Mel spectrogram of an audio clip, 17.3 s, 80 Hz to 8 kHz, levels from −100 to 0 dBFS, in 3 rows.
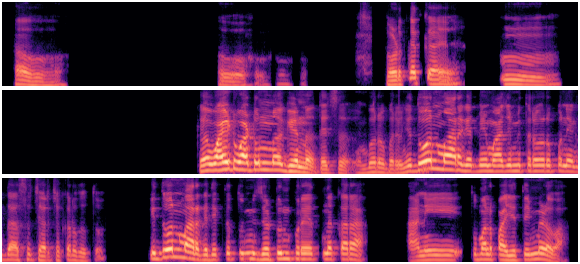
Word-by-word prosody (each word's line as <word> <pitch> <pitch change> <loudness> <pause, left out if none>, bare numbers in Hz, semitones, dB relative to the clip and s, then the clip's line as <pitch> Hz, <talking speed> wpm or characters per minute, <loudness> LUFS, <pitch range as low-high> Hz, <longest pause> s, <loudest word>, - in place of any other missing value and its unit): हो, - - -5
हो, 130 -1 -9
हो. 130 +3 -17 1.5
हो, 130 - -9 0.3
हो, - - -22
हो, 160 - -22 0.2
हो, - - -32 0.8
थोडक्यात 145 +7 -1
काय 160 - -2 0.6
हं. 150 -1 -7 2.1
किंवा 210 +3 +5
वाईट 245 +4 +9
वाटून 245 -1 +6
न 235 - +4
घेणं 185 -5 +3
त्याचं 130 0 -10
बरोबर 155 -3 -5
आहे. 135 - -6
म्हणजे 190 +4 -4
2 275 +4 +7
मार्ग 240 -4 +5
आहेत. 200 -1 -1
मी 200 - +1
माझ्या 195 0 0
मित्राबरोबर 200 -1 -3
पण 195 -1 -1
एकदा 180 -1 -4
असं 185 - -9
चर्चा 155 -2 -8
करत 160 - -8
होतो 135 0 -13
की 215 -2 -7
2 270 +1 +7
मार्ग 220 -6 +3
आहेत. 175 - -3
एक 175 +1 -11
तर - - -2
तुम्ही 200 0 -2
झटून 190 +2 0
प्रयत्न 195 -1 -2
करा 185 -3 -2 0.5
आणि 165 +1 -5 0.2
तुम्हाला 185 0 -2
पाहिजे 160 -1 0
ते 180 - -2
मिळवा, 190 +1 -1
185 Hz, 160 wpm, -19 LUFS, 160-200 Hz, 2.1 s, वाईट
